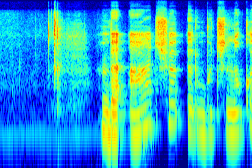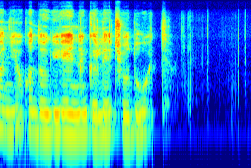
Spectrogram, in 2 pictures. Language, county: Lithuanian, Klaipėda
